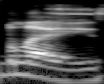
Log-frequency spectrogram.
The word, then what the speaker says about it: Blazee: on here yeah it's and it's pronounced Blaze not Blas not blaz e I don't know some people be some people be saying some crazy it's just blaze y'all that's it iall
